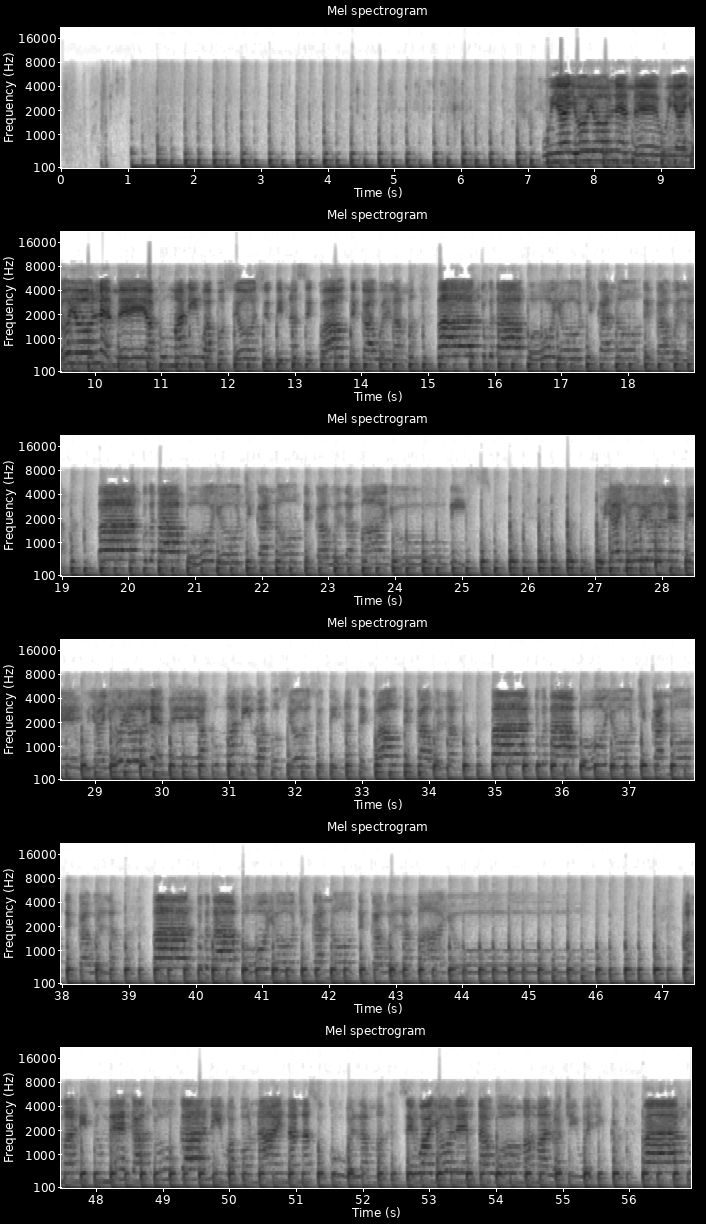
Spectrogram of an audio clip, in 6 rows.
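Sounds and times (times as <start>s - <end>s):
spirit dance songs with drum: 0.0s - 56.9s.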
